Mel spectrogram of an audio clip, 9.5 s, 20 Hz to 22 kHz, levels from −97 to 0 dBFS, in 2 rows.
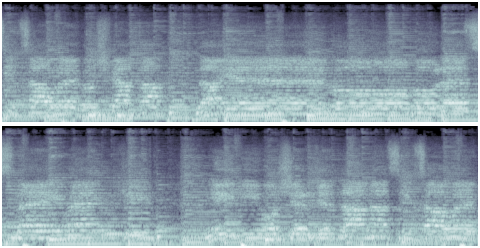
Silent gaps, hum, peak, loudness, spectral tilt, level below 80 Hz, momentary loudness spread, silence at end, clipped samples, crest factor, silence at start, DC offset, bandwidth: none; none; 0 dBFS; -12 LUFS; -4.5 dB/octave; -22 dBFS; 4 LU; 0 s; under 0.1%; 12 dB; 0 s; 0.1%; over 20 kHz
